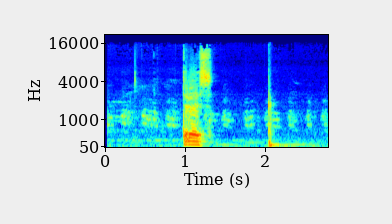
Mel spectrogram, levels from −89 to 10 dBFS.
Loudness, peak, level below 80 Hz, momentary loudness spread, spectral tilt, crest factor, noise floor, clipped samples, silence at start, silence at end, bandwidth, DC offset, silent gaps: -13 LUFS; 0 dBFS; -42 dBFS; 24 LU; -4 dB/octave; 16 dB; -39 dBFS; under 0.1%; 0.2 s; 0.6 s; 16.5 kHz; under 0.1%; none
